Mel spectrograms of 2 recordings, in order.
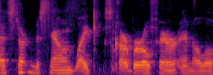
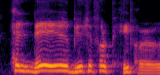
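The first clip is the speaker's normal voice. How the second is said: put-on British accent, very high and loud; 9 semitones higher, 8 dB louder than usual. Imitating a tin whistle player's video greeting: imitating a British accent. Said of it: "and with her British accent".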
